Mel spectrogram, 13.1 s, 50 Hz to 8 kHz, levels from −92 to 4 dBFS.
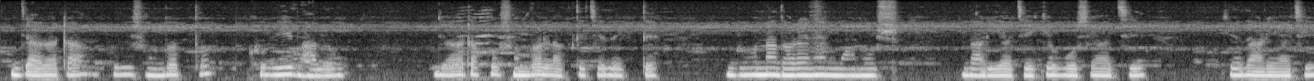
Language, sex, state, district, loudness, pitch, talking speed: Bengali, female, West Bengal, North 24 Parganas, -14 LUFS, 195 Hz, 100 wpm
